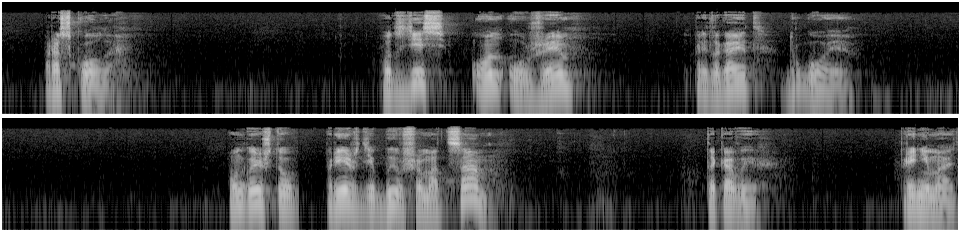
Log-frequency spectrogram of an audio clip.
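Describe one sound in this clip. An elderly man speaks calmly into a nearby microphone, pausing between phrases.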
